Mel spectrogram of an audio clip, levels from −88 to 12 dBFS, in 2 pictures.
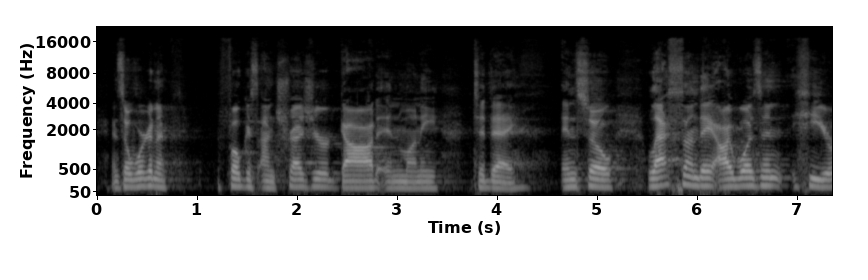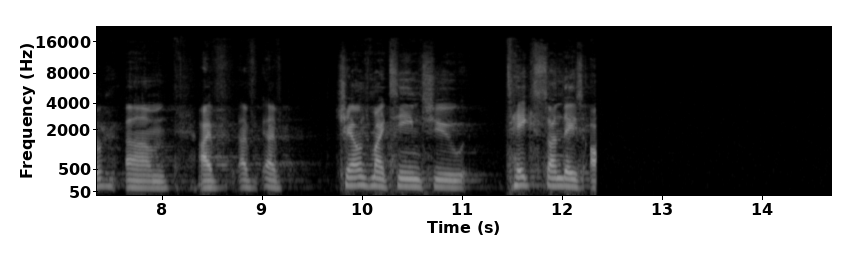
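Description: At 12.34 s the sound cuts out abruptly and never returns. What's left to the end is plain hiss, roughly 40 dB below the signal. That's an audio dropout to a faint residue: the source was likely lost while the path after the break stayed live.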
